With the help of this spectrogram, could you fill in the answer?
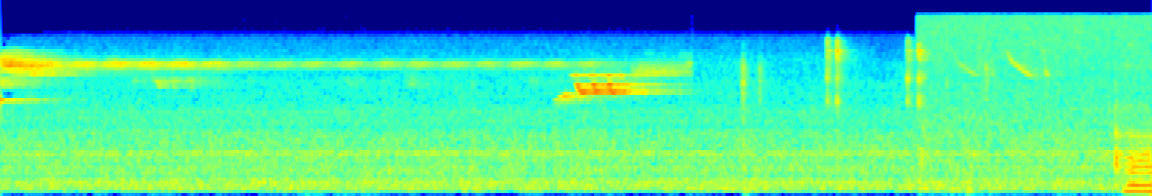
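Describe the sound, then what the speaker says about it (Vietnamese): Forest night ambience with crickets chirping steadily and faintly in the background, joined by a few thin high chirps and scattered small clicks. "Nói chung là tiếng rừng đấy."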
